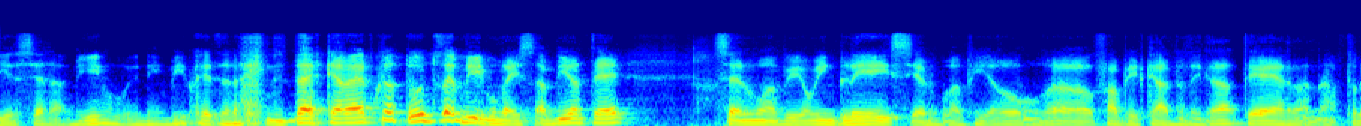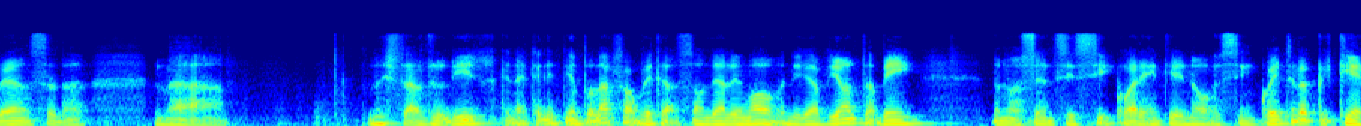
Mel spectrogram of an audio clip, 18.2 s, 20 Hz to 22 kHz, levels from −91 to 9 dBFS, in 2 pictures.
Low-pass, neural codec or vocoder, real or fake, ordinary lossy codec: 7.2 kHz; codec, 16 kHz, 1 kbps, FunCodec, trained on LibriTTS, 50 frames a second; fake; Opus, 64 kbps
